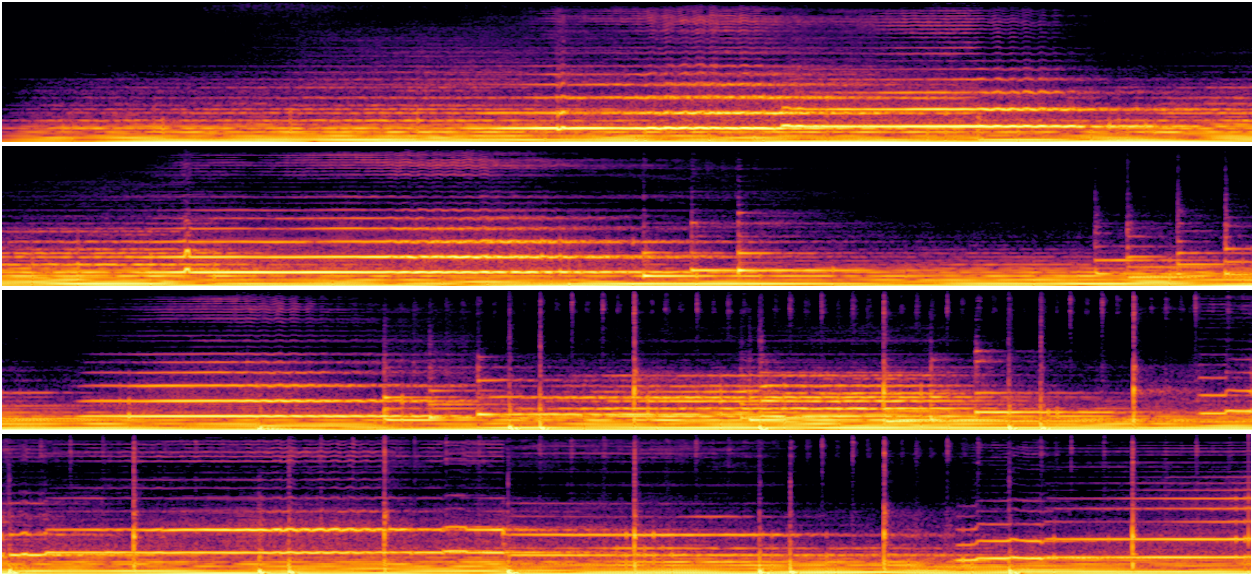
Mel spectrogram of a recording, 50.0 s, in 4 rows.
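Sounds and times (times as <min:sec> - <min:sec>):
duduk: 0:00.0 - 0:49.9.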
